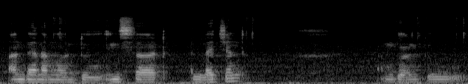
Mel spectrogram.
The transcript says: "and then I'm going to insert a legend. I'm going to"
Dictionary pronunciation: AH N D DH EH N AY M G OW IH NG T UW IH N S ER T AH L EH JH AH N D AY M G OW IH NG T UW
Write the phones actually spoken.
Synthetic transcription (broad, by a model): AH N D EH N AY M G OW IH NG T UW IH N S ER T AH L EH JH AH N D AY M G OW IH NG T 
